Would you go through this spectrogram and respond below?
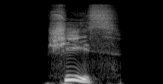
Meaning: genitive singular of Ski
- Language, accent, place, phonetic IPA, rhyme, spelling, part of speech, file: German, Germany, Berlin, [ʃiːs], -iːs, Skis, noun, De-Skis.ogg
